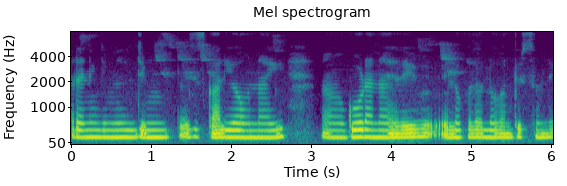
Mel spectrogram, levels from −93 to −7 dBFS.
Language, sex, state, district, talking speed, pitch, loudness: Telugu, female, Telangana, Karimnagar, 110 wpm, 185 Hz, -16 LUFS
